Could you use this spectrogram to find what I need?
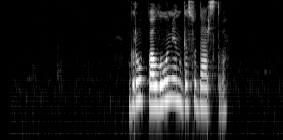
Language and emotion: Russian, neutral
